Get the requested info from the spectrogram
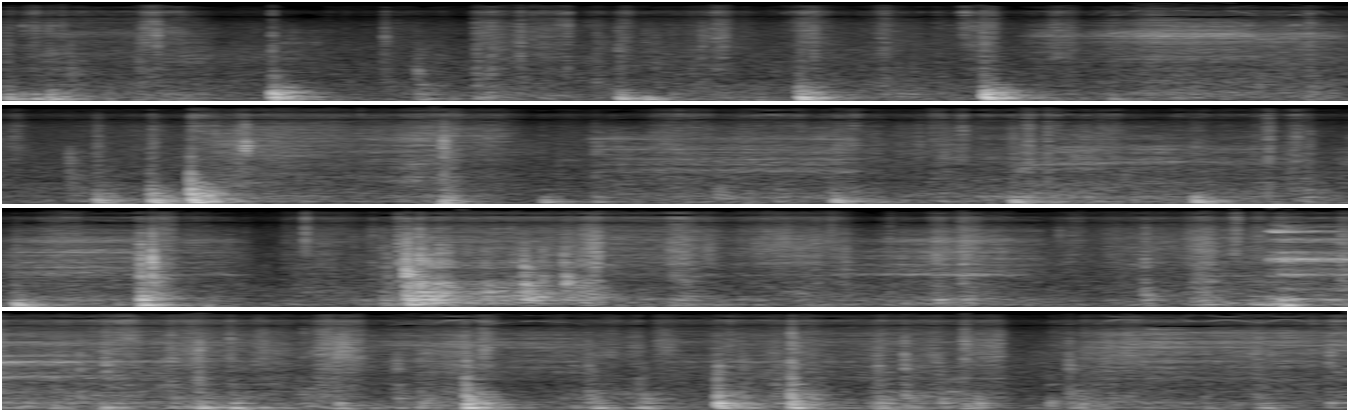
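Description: White plastic tub drain pipe and fittings handled in a tight space under a bathtub: irregular knocks, taps and scraping as they are worked into line, with a few sharper thuds about five and ten seconds in.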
